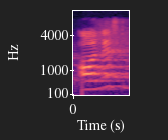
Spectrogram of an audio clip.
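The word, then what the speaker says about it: honest: his father is not dash ऑनेस्ट person, ऑनेस्ट में एच जो होता है वो साइलेंट होता है, और एच के बाद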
